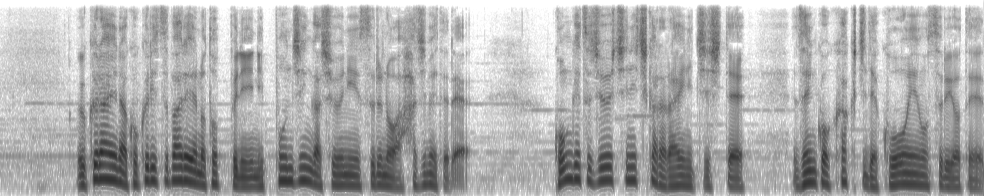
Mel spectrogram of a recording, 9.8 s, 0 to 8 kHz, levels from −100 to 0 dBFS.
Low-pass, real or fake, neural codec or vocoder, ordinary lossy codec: 7.2 kHz; real; none; none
